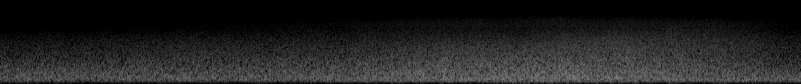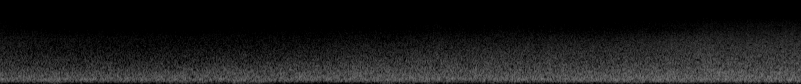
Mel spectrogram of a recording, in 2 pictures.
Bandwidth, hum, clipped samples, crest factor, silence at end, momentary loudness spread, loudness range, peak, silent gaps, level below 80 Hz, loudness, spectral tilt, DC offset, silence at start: 16 kHz; none; under 0.1%; 16 dB; 0 s; 7 LU; 6 LU; -24 dBFS; none; -70 dBFS; -41 LUFS; -4.5 dB/octave; under 0.1%; 0 s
